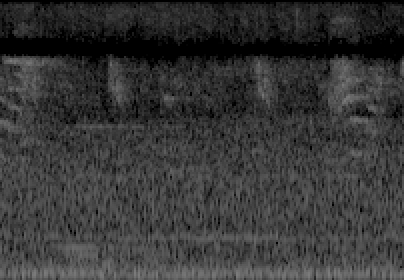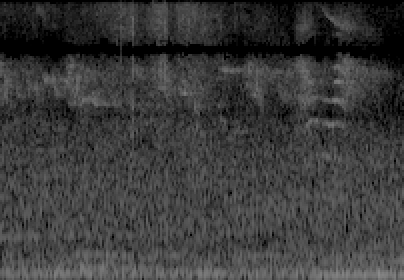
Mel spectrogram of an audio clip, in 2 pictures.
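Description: Wild birds chirping in short, repeated calls over a steady low rumble, with the faint buzz of honey bees from the swarm coming and going.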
